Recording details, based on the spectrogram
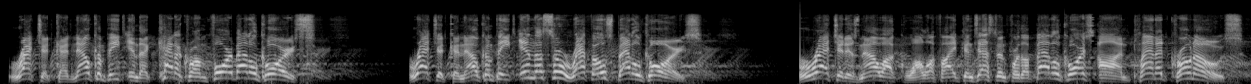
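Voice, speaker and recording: An actor playing a bombastic, smug, bloodthirsty game-show sports announcer in a video game, with theatrical, mock-sincere delivery. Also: male voice, sits high, sharp tone, full character voice. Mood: proclaiming. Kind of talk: hyped-up arena commentary for a video game.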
